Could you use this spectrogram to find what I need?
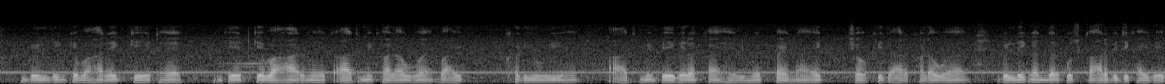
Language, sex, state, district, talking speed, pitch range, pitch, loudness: Hindi, male, Maharashtra, Aurangabad, 180 wpm, 100-105 Hz, 105 Hz, -26 LUFS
